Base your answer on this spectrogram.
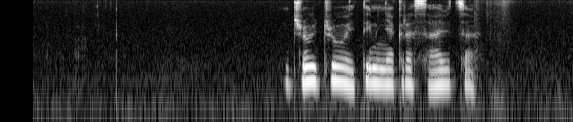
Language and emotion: Russian, positive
